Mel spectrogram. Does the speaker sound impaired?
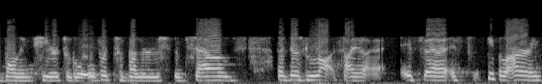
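Yes: cleft palate; congenital, with leg problems, could not eat properly before age 6, over 30 surgeries in Ireland.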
